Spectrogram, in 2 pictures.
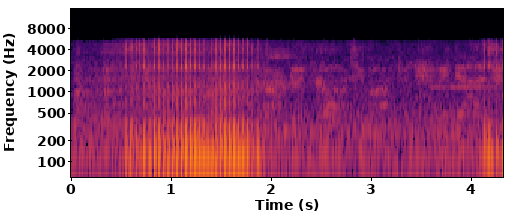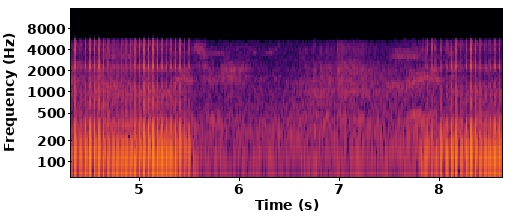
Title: Mastiff snoring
